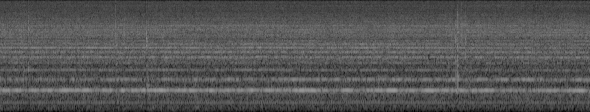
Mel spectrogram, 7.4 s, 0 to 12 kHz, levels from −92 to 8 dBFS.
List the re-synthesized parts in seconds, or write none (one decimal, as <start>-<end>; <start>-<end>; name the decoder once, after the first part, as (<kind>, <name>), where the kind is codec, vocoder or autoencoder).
none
